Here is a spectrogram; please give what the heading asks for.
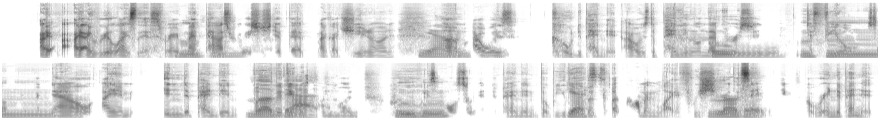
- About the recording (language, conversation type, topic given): English, unstructured, How can you practice gratitude in relationships without it feeling performative?
- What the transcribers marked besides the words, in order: distorted speech; drawn out: "mhm"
